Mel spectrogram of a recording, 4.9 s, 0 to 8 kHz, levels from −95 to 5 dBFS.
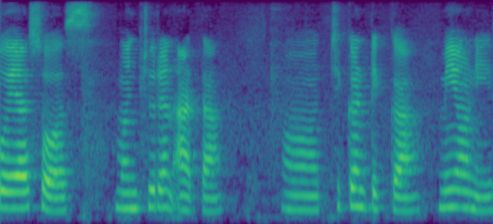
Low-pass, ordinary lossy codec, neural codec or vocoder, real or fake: none; none; none; real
